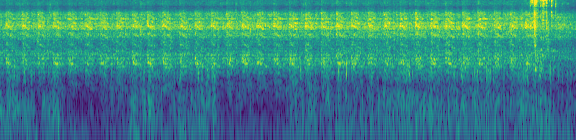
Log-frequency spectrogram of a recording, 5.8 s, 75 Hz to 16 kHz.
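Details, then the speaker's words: 1989 Jeep that bogged and died under throttle, then cranked but wouldn't start: steady cranking that churns toward running after about a gallon of fuel was added; it was simply out of gas. "so if that's the case it ain't got no gas in it she was out of gas"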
